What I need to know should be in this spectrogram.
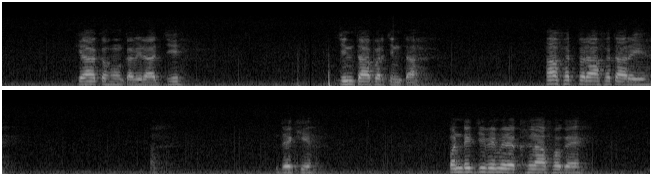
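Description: A man speaks softly and earnestly, in short phrases with pauses.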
